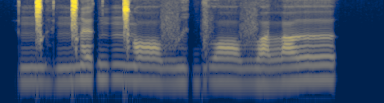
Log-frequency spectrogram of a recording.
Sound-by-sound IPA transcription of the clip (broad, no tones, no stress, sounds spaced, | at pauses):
ŋ͡ǀ ɛ̤ ŋ͡ǀ ɛ ɡ ŋ͡ǀ ɔː v i ɡ v ɔː v ʌ lˠ əː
